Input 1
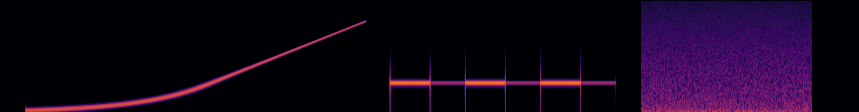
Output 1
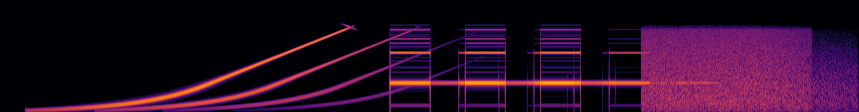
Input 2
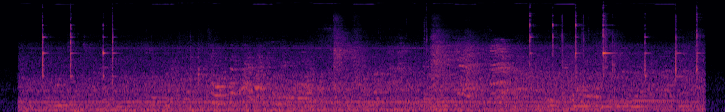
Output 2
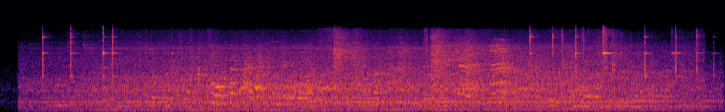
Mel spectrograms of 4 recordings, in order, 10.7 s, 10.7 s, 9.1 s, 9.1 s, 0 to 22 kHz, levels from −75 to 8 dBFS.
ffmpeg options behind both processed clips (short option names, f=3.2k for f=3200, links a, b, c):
-filter_complex "[0:a]highpass=f=390:p=1,dynaudnorm=f=120:g=17:m=8.5dB,aresample=16000,aeval=exprs='0.211*(abs(mod(val(0)/0.211+3,4)-2)-1)':c=same,aresample=44100,asplit=2[a][b];[b]adelay=858,lowpass=f=1.4k:p=1,volume=-7.5dB,asplit=2[c][d];[d]adelay=858,lowpass=f=1.4k:p=1,volume=0.28,asplit=2[e][f];[f]adelay=858,lowpass=f=1.4k:p=1,volume=0.28[g];[a][c][e][g]amix=inputs=4:normalize=0,volume=4.5dB"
